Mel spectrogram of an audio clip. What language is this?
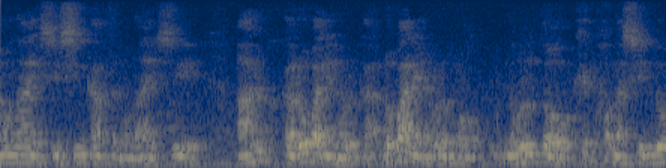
Japanese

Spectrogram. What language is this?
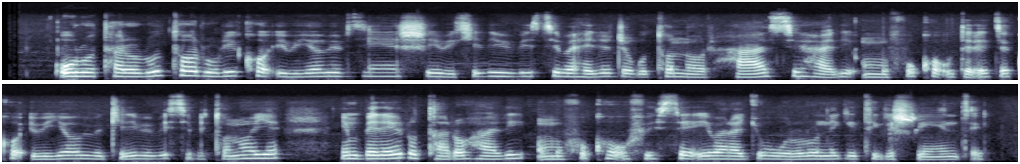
Rundi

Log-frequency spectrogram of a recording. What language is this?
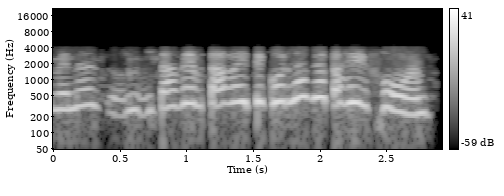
Kashmiri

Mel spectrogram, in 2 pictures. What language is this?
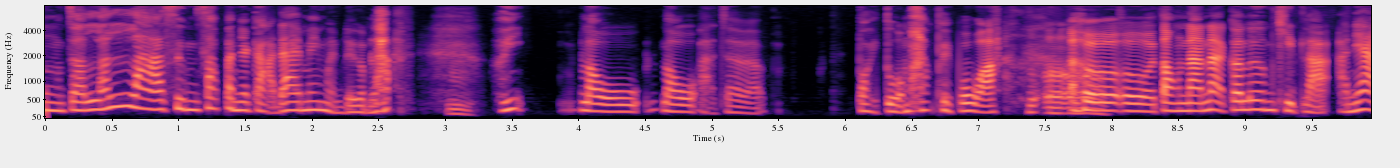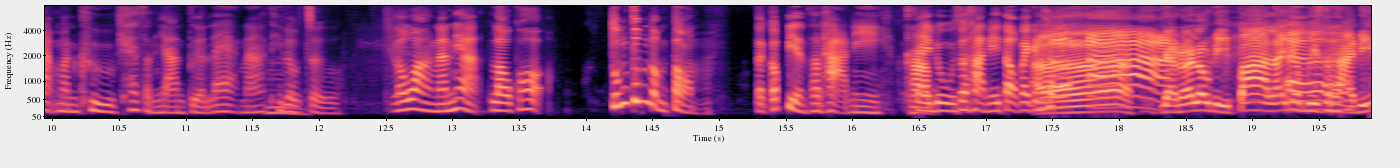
Thai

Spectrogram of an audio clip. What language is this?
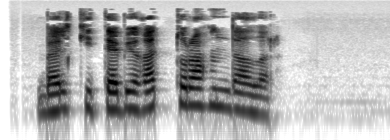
Bashkir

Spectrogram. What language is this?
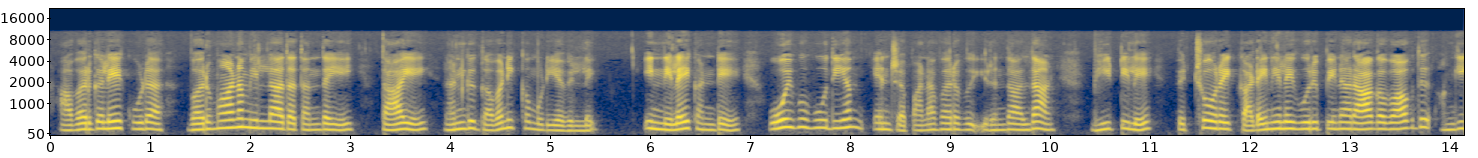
Tamil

